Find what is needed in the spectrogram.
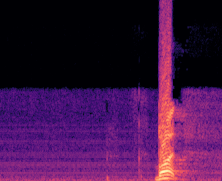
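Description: Faint, steady electrical mains hum from the sound or recording system, several even tones held level. A faint tick about a second in, then a man's voice says "But" near the end.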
